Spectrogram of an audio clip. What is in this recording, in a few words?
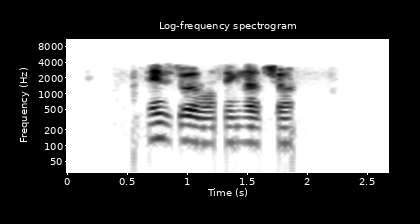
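FIRE Operations, p25; FIRE OPS 2; wake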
